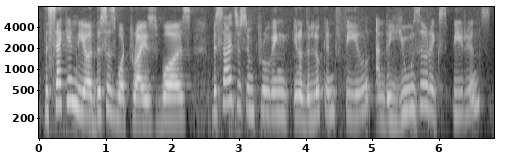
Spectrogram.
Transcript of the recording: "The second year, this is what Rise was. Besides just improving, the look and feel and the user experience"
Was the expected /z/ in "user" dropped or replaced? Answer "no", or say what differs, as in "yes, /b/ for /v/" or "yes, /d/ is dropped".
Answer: no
